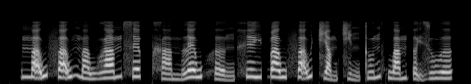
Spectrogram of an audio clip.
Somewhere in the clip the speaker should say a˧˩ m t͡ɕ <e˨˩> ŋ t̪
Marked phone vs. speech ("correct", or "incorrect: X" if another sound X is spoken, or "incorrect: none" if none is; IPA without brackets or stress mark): incorrect: e˧˩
